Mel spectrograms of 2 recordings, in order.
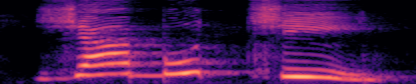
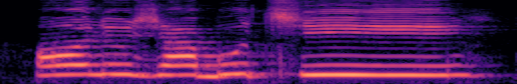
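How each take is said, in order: First: Jabuti slow and high, TI drawn out; stress on final syllable. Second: Jabuti called high, final TI held; street vendor's call. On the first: Teacher sounding out jabuti for pupils, drawn-out final stress. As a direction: spell out jabuti by syllables, lengthening TI. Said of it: "uma sílaba que demorou mais". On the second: Teacher trying the selling trick on jabuti, vendor's call. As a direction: hawk the word with a long, level ending. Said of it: "é você vender a palavra". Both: Shown as a demonstration.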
